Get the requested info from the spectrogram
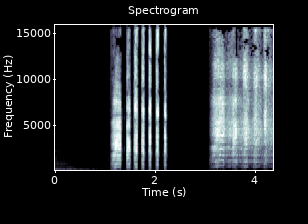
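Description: Duck quacking as a logo sound effect: a fast string of about seven short quacks, then after a pause of about a second a longer, more continuous run of quacking. The tail of a music sting fades out first.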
